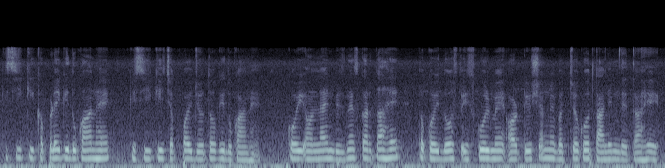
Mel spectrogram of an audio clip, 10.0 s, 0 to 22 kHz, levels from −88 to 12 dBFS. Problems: none marked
